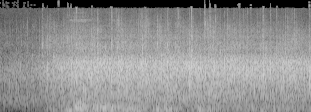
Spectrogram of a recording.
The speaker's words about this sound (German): Bitte einen herzlichen Applaus für Markus Beckedahl und Johnny Häusler. Bitteschön.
